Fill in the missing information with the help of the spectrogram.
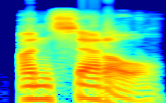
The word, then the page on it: unsettle: American English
